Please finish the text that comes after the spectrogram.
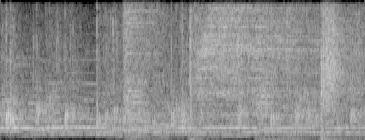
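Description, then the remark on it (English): An audience claps steadily for a couple of seconds after a pitch, a dense, even wash of hand claps with some cheering voices mixed in, holding at a constant loud level throughout. “Clap it out.”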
